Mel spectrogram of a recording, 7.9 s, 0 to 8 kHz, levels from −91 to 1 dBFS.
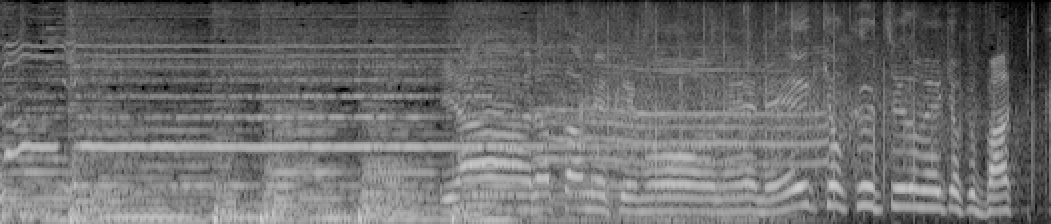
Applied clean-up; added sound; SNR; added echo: none; none; none; none.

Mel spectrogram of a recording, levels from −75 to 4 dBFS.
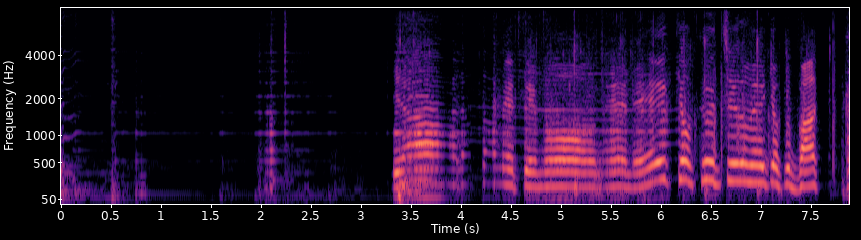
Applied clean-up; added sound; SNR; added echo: neural mask model RNNoise.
